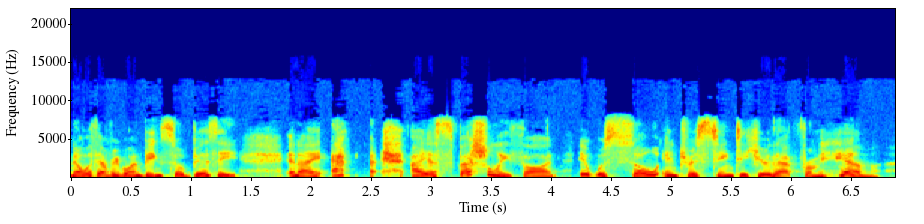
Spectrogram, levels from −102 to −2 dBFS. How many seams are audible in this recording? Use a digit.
1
